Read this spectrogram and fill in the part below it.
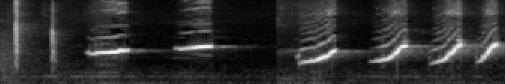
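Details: Magpie-robin song played as a lure to make a silent bird answer: two dry clicks, then clear whistled notes, the later ones sweeping sharply upward and repeated in quick succession.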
